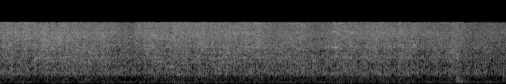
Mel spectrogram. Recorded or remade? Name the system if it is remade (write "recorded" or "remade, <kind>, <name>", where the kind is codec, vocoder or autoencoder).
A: recorded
